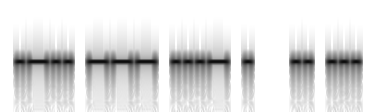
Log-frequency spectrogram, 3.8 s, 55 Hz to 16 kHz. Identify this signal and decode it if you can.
Morse code, heard as a keyed tone, about 21 wpm, 700 Hz. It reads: LOVE IS
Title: Sentences with 3-Word Phrases - 20wpm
